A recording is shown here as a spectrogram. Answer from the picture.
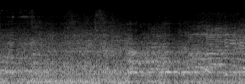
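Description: A dog barking over background voices.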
